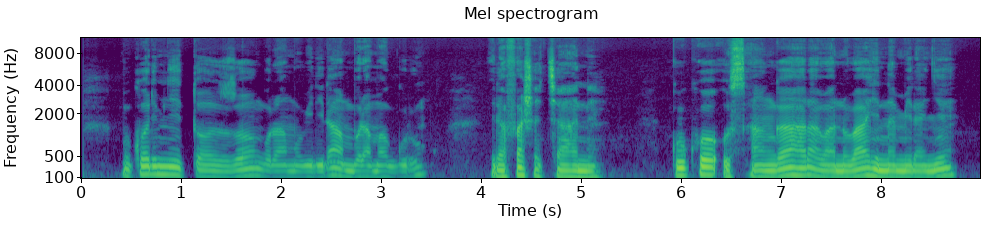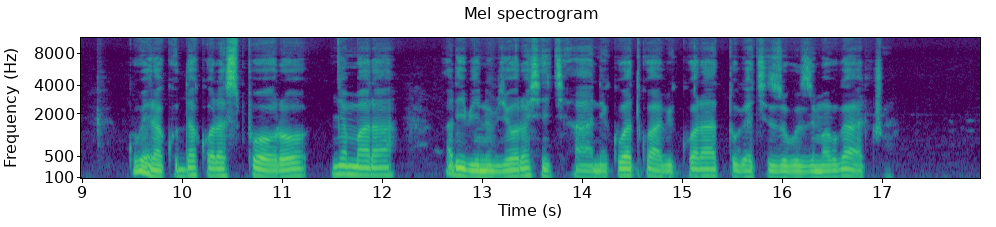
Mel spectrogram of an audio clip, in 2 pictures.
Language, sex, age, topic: Kinyarwanda, male, 18-24, health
